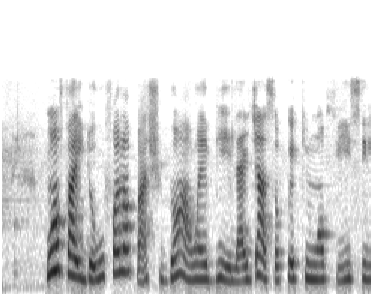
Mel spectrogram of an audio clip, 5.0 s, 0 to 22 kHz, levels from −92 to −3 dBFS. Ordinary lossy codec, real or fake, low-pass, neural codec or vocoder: none; fake; 7.2 kHz; codec, 16 kHz, 6 kbps, DAC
